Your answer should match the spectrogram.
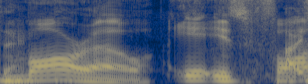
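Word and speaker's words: Moreau: I saw an interview with his mom, who basically said, "We pronounce it Morrow, but most people pronounce it Morrow." – Well, then it's Morrow. Morrow. I mean, just because everyone else is wrong, his mom said it's Morrow.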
